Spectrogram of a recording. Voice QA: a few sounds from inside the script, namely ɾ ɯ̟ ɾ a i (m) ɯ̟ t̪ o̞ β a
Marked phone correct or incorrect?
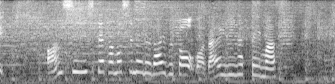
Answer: incorrect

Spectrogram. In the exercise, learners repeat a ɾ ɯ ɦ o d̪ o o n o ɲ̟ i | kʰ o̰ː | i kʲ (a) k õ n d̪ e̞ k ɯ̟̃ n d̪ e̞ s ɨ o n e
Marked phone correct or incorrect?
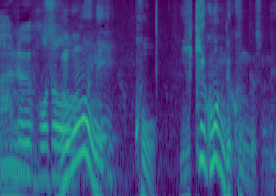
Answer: incorrect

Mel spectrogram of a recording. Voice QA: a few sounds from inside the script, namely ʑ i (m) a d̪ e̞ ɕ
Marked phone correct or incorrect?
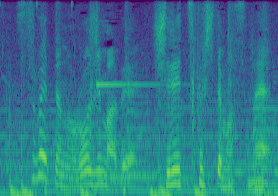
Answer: correct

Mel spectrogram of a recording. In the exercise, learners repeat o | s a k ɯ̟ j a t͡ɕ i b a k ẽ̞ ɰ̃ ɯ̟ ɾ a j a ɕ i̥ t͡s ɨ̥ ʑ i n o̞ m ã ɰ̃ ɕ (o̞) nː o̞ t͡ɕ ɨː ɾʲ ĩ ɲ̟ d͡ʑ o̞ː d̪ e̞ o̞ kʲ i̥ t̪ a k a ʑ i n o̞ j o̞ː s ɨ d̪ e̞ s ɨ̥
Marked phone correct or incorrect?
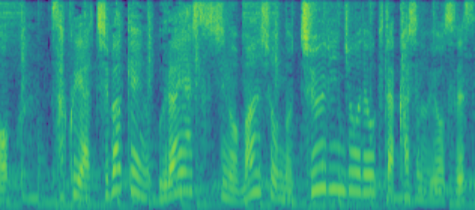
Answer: incorrect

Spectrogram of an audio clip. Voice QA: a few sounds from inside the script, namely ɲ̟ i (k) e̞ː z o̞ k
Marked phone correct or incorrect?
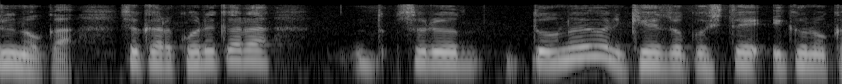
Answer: correct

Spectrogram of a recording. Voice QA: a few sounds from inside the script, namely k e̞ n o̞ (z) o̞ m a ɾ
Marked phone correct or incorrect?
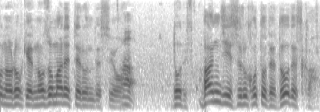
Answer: correct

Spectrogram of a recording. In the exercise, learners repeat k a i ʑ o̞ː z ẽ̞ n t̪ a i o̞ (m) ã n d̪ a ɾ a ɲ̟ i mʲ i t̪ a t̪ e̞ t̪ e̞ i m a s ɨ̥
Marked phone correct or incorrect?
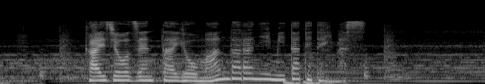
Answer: correct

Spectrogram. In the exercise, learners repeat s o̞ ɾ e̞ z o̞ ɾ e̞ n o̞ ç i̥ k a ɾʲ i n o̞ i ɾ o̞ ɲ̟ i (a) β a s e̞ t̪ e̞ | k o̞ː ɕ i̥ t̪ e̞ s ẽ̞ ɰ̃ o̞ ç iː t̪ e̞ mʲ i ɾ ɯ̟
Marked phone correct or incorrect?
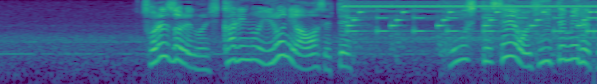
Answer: correct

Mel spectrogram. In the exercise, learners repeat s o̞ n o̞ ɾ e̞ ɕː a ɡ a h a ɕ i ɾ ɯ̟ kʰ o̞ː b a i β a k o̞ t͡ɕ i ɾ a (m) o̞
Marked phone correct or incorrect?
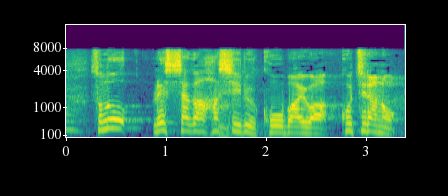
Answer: incorrect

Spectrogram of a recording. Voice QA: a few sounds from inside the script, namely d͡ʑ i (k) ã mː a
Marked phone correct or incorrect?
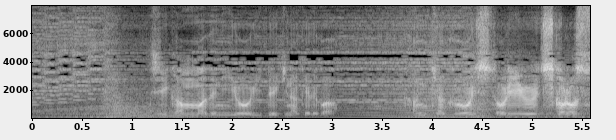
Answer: correct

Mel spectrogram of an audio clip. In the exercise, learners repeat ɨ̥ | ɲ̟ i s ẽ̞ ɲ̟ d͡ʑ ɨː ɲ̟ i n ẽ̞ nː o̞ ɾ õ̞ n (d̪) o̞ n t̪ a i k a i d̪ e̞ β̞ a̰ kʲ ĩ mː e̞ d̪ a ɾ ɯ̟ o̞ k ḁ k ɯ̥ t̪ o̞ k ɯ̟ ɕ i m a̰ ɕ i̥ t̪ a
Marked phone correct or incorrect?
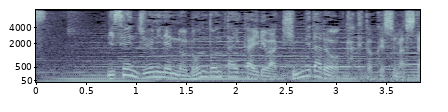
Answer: correct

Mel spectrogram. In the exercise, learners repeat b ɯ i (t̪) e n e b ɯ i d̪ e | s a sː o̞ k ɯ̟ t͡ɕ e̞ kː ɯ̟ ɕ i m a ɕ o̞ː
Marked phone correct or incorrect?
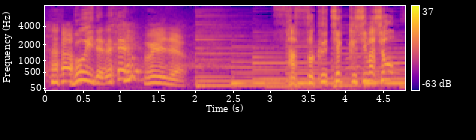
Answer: incorrect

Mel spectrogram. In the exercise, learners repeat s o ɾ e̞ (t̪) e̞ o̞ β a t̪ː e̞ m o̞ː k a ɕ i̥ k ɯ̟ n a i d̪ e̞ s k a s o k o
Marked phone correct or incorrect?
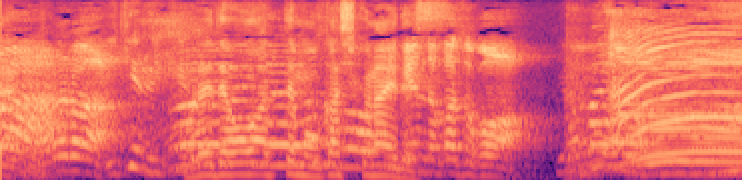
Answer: incorrect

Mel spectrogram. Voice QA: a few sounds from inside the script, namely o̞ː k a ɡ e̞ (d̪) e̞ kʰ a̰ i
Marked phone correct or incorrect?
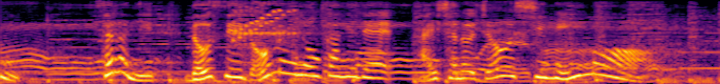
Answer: correct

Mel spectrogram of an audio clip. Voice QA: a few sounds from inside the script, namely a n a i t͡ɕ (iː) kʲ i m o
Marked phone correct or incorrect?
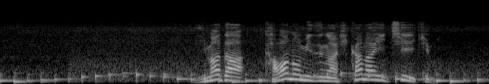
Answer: correct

